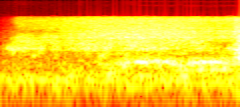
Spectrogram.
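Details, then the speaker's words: The podcaster's own mechanical ventilator: a steady, airy hiss of forced airflow swells slightly toward the end as it delivers a breath between her spoken phrases. "hello everyone my name is for that noisy agrees by ventilator and welcome page turners they were not my story's podcast"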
